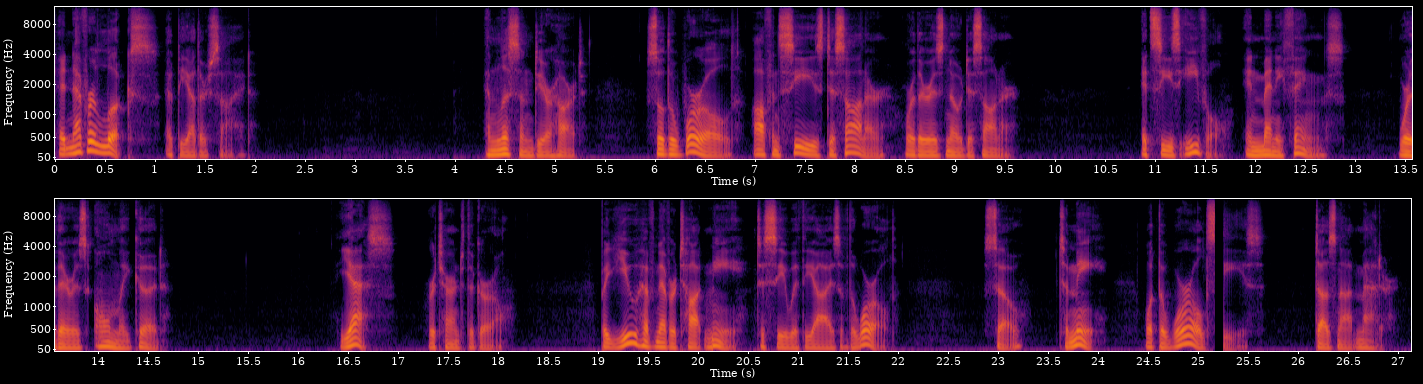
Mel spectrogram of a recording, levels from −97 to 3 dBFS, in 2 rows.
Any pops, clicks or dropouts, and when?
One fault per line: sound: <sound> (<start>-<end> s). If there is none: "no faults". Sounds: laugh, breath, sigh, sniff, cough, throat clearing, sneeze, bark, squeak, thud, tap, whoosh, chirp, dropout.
sound: dropout (25.2-25.3 s)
